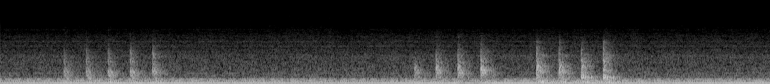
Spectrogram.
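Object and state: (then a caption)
Sound-deadened steel truck cab panel, damped (not tinny). Knuckle-light taps land on the outside of a steel 1941 Chevy truck cab panel that has been lined inside with sound deadening and foam, in three quick runs over a steady low hum. Each tap is a short, dull knock with no tinny ring, as the deadening damps the sheet metal.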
